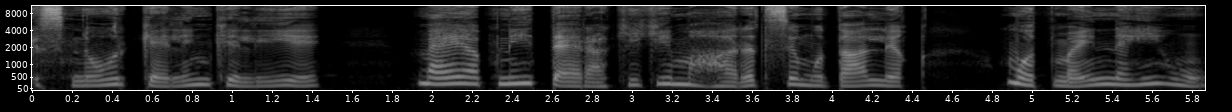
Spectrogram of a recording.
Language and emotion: Urdu, fearful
